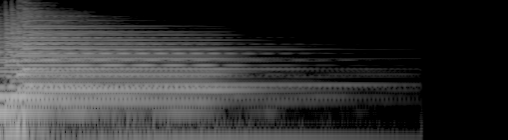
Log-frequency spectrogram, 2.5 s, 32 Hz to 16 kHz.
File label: F sharp Minor Major 7th Sharp 5th A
